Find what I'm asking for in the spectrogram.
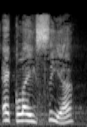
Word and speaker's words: ekklesia: The word church is taken from a Greek word pronounced ekklesia. And the Greek term ekklesia means called out ones or an assembly. But in New Testament theology, in fact, in New Testament usage, the word ekklesia,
